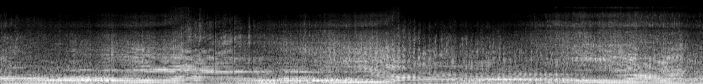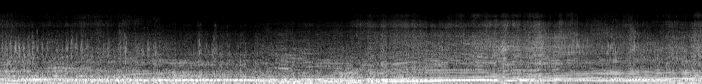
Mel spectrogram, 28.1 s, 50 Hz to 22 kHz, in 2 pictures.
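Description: Several Citroën 2CV autocross cars racing, their air-cooled flat-twin engines running at high revs. The engine notes overlap and rise and fall in pitch with gear changes and lifts.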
